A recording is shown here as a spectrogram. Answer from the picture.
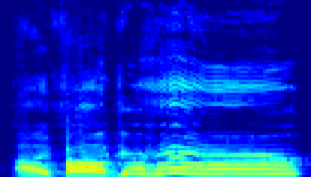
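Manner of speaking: high, loud, drawn-out holler; slow mother's yell. A narrator's reading. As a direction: call out across the house, stretching the words. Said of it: "she yelled".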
